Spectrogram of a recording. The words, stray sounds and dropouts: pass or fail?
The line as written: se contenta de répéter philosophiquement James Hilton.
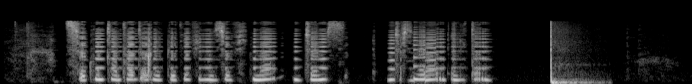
fail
